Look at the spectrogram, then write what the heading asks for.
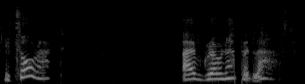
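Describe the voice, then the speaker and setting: A man voicing a proud, hurt young woman in an audiobook, pleading and sharp. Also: extremely high pitch, lively intonation, slow, vocal fry, slightly rough, no room sound, clean studio sound, pitched above the performer's own voice, heavily acted. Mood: wounded. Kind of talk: audiobook character voice.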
